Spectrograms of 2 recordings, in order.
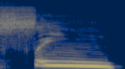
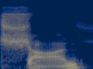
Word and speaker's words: Sean: pretentious when you first met a a sea with that name did you think it was scen I thought it was scen dude yeah and then they go it's Sean and I'm like why is it spelled like that why does it say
